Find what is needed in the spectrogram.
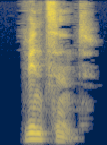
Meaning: The victim or dupe in a betting game, especially bowls
- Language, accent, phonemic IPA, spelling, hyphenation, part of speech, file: English, Australia, /ˈvɪnsənt/, vincent, vin‧cent, noun, En-au-vincent.ogg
